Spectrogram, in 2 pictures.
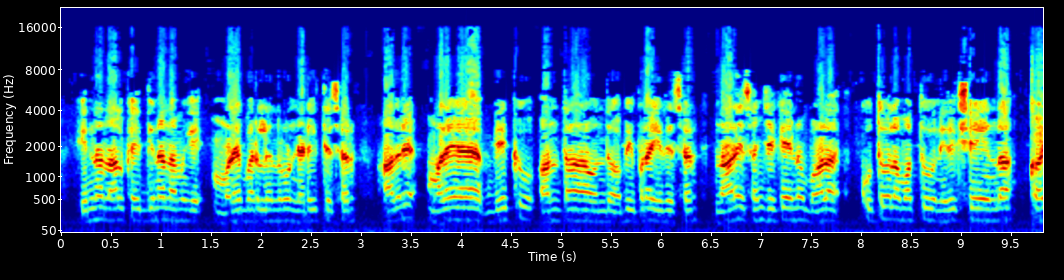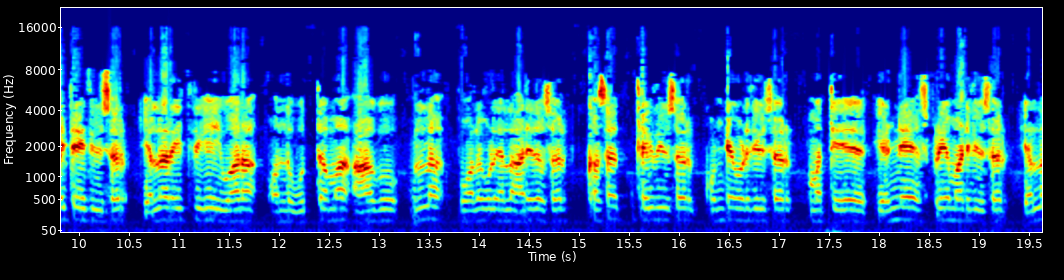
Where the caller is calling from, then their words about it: Mathamari, Karnataka, India; ಮಠಮಾರಿಯಿಂದ ಮಾತಾಡ್ತಾ ಇರೋದು ಸರ್.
